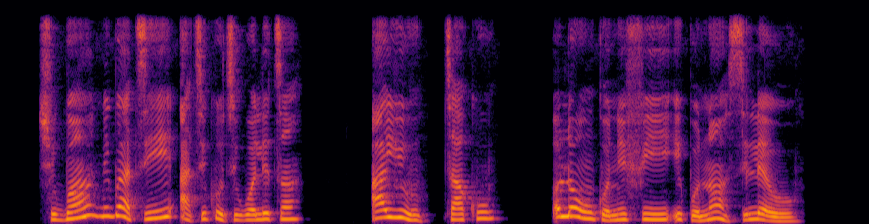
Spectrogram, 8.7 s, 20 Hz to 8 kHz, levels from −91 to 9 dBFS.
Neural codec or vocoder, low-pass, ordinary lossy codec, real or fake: none; 7.2 kHz; none; real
